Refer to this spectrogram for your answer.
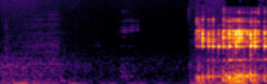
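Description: After a moment of near silence, one sudden, forceful sneeze bursts out, a sharp hissing blast that cuts off at the end.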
